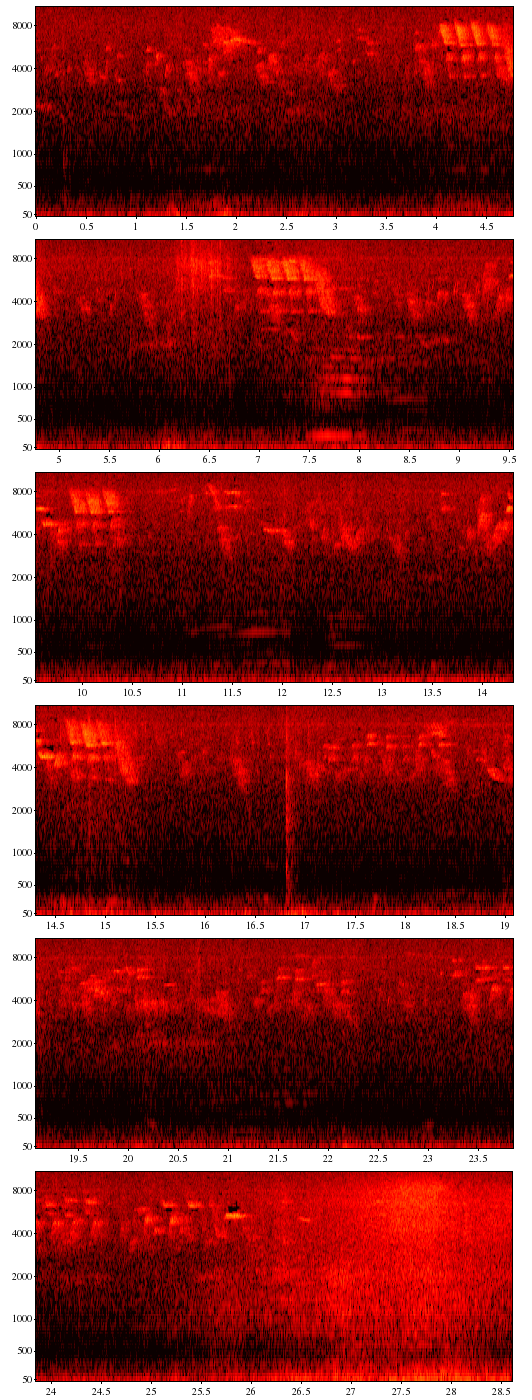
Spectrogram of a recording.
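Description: Faint birdsong: small birds chirping and twittering at intervals over a low background hum. Near the end a broad rush of noise swells up.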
